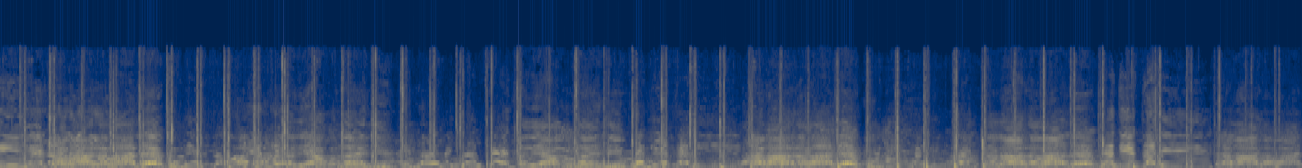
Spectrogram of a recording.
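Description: Women and children at a hospital take over a sing-along and sing South Sudanese songs together, their voices rising and falling over steady, rhythmic hand clapping that keeps a brisk beat throughout at a lively, fairly loud level.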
